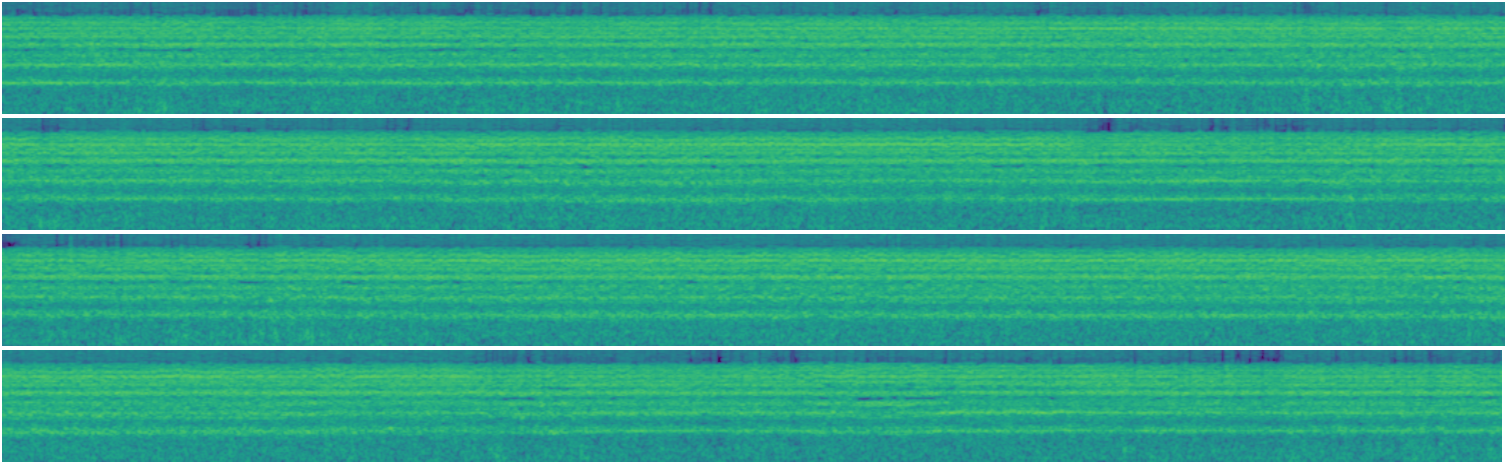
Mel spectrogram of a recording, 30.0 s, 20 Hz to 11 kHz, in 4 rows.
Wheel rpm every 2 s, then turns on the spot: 230, 230, 230, 230, 230, 220, 230, 230, 220, 210, 210, 210, 220, 230, 230.
none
